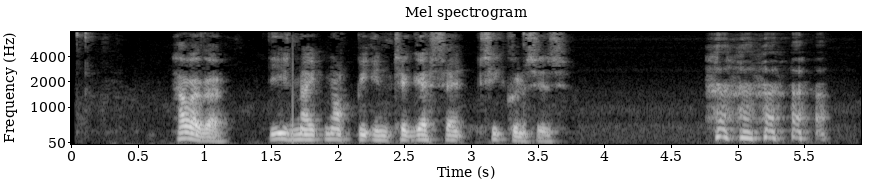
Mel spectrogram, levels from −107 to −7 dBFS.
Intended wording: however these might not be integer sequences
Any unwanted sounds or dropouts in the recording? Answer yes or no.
yes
